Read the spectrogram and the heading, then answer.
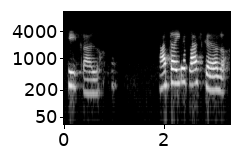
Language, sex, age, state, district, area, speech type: Sindhi, female, 18-30, Gujarat, Junagadh, urban, conversation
